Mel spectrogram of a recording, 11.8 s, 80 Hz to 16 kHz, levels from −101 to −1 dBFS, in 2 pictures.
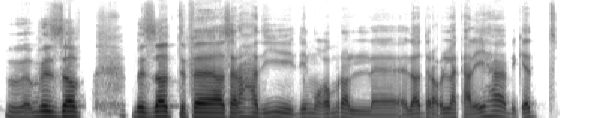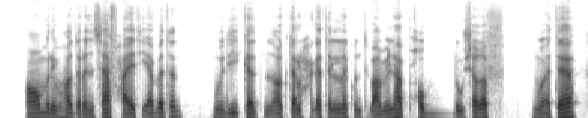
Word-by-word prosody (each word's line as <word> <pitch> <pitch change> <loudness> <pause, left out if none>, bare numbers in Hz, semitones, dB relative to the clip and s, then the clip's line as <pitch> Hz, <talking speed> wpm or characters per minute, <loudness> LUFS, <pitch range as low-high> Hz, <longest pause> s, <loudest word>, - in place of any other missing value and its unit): ب - - -10 0.3
بالضبط، 150 0 +7 0.5
بالضبط 145 +2 +6
فصراحة 130 -1 +6
دي 130 0 -4
دي 120 +4 -6
المغامرة 125 +2 -3
ال 105 -3 -6 0.3
اللي 110 +3 -1
أقدر 120 -1 -2
أقول 125 +3 -3
لك 125 -3 -5
عليها، 145 +8 -2
بجد 135 +2 -4 0.8
عمري 125 0 -5
ما 105 - -13
هاقدر 115 -2 -6
أنساها 110 +4 -6
في 130 - -24
حياتي 120 +2 -5
أبدًا، 135 +4 -6 0.3
ودي 120 +1 -11
كانت 115 -4 -6
من 110 - -13
أكتر 125 +2 -5
الحاجات 120 +2 -10
اللي 120 - -7
أنا 130 - -6
كنت 115 -2 -17
باعملها 115 +3 -4
بحُب 120 -1 -8 0.2
وشغف 120 +4 -6 0.3
وقتها. 120 +4 -2
125 Hz, 170 wpm, -22 LUFS, 115-135 Hz, 0.8 s, بالضبط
